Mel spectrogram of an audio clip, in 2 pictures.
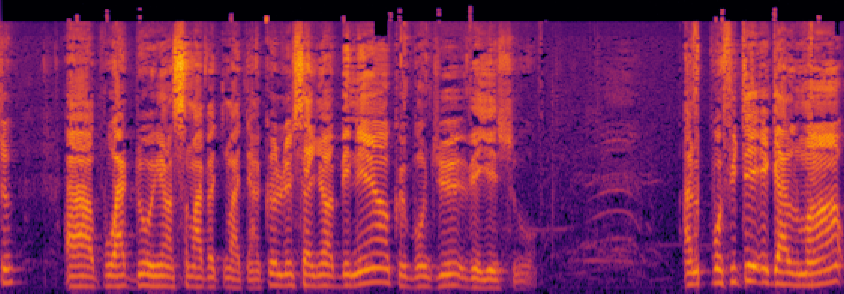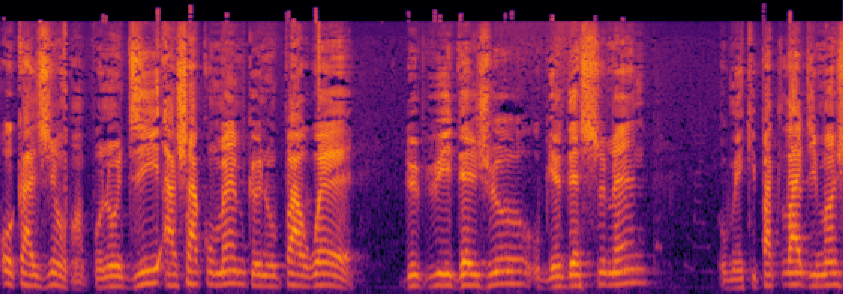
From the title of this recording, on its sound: Sunday Service Live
